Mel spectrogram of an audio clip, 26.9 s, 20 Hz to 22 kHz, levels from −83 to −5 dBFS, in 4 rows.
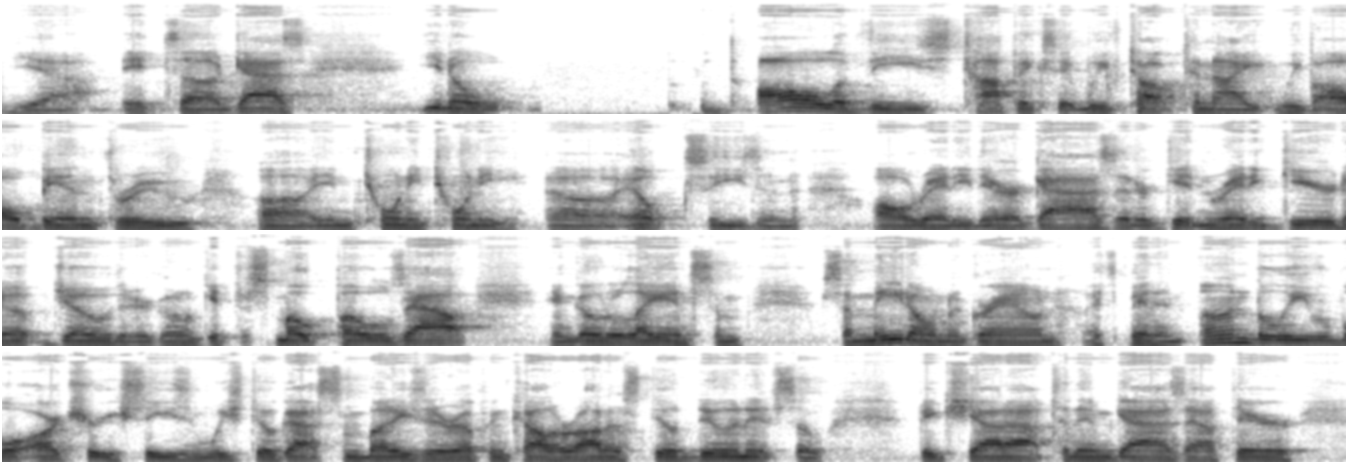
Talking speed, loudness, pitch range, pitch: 180 wpm, -24 LUFS, 100-115 Hz, 110 Hz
